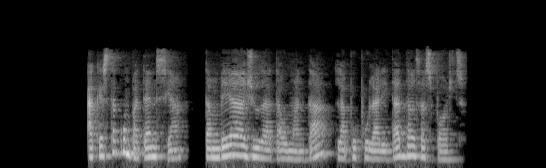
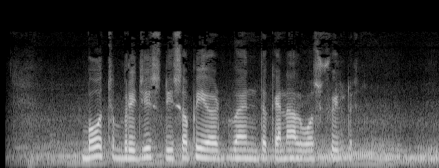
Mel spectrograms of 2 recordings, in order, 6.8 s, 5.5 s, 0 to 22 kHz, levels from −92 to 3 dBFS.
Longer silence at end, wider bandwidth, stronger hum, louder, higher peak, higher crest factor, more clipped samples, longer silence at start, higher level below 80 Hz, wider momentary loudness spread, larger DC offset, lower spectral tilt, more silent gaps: first, 1.05 s vs 0 s; second, 8 kHz vs 11.5 kHz; neither; second, -24 LUFS vs -17 LUFS; about the same, -4 dBFS vs -2 dBFS; first, 22 dB vs 16 dB; neither; first, 1.1 s vs 0.2 s; second, -66 dBFS vs -42 dBFS; second, 11 LU vs 17 LU; neither; second, -5 dB/octave vs -8 dB/octave; first, 2.43-2.55 s vs none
